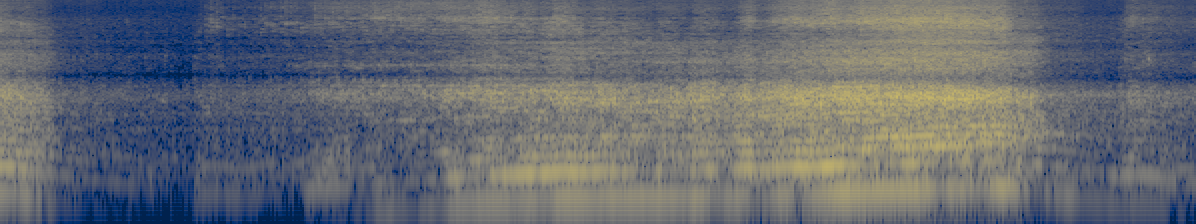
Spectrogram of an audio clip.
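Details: A vehicle's low rumble swells and passes, with no animal calls heard.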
